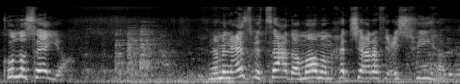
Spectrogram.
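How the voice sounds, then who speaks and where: High, fast, quarrelsome older Egyptian woman. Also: background noise. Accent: Egyptian Arabic. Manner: quarrelsome, ranting, laughing bitterly between complaints. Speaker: landlady in a street dispute. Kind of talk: heated street argument. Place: outdoors on a street. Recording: street crowd behind.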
